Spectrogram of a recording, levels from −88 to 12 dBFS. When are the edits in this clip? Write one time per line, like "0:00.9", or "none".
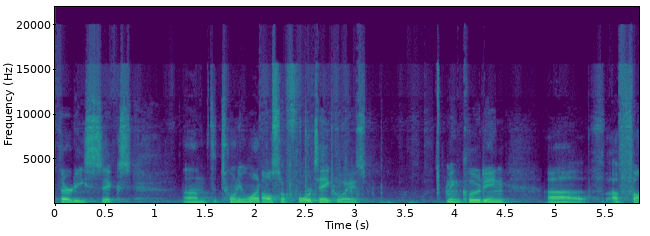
0:02.0
0:03.9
